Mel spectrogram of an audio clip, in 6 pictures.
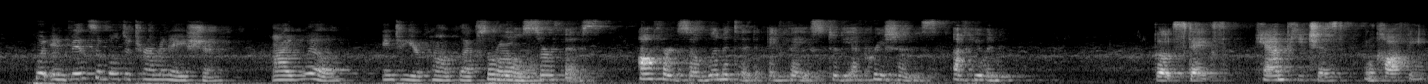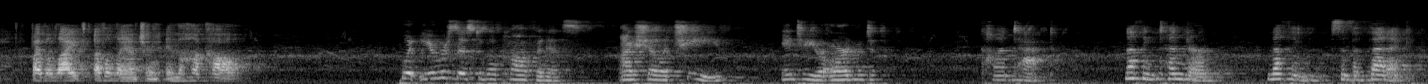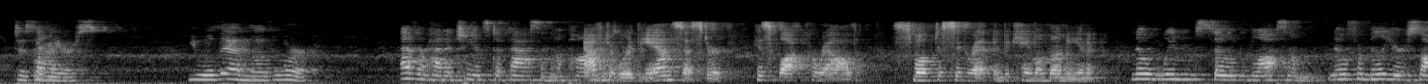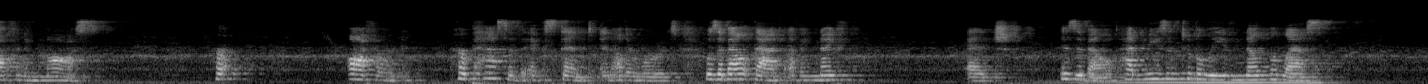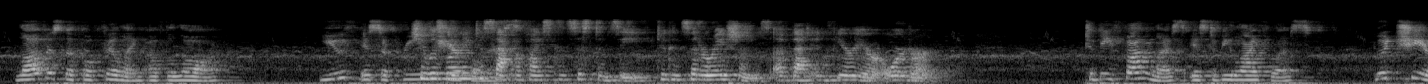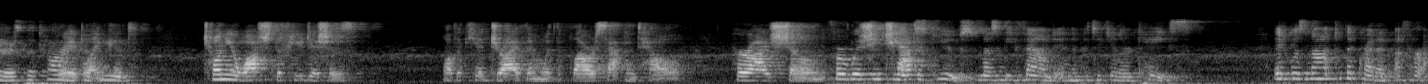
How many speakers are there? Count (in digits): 3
